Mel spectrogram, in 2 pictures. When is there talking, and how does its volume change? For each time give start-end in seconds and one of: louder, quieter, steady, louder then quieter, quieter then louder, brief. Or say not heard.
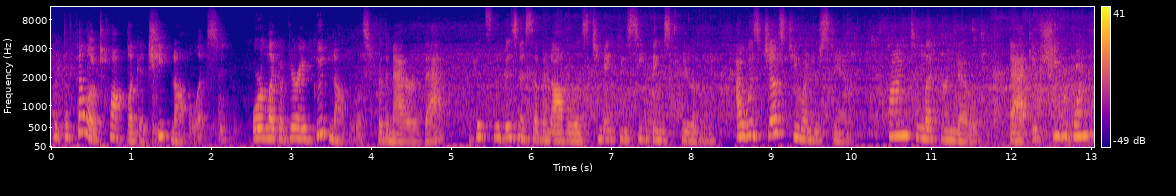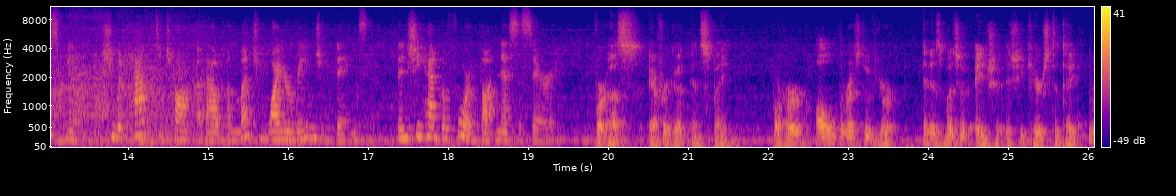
0.0-26.0 steady.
